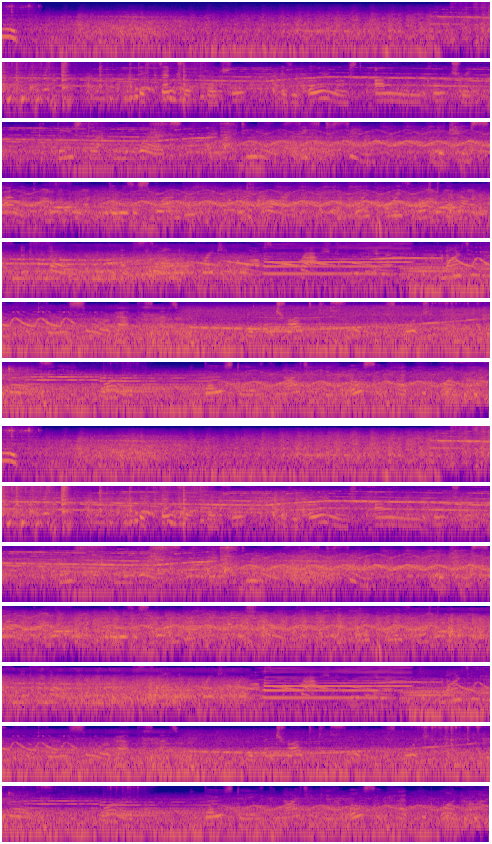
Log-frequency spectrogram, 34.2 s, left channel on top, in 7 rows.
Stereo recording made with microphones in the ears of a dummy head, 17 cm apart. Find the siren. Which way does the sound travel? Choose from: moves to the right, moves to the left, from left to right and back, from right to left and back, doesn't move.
moves to the left.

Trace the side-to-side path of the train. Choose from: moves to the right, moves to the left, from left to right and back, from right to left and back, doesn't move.
moves to the left.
